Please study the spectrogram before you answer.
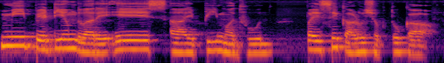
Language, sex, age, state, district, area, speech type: Marathi, male, 30-45, Maharashtra, Gadchiroli, rural, read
